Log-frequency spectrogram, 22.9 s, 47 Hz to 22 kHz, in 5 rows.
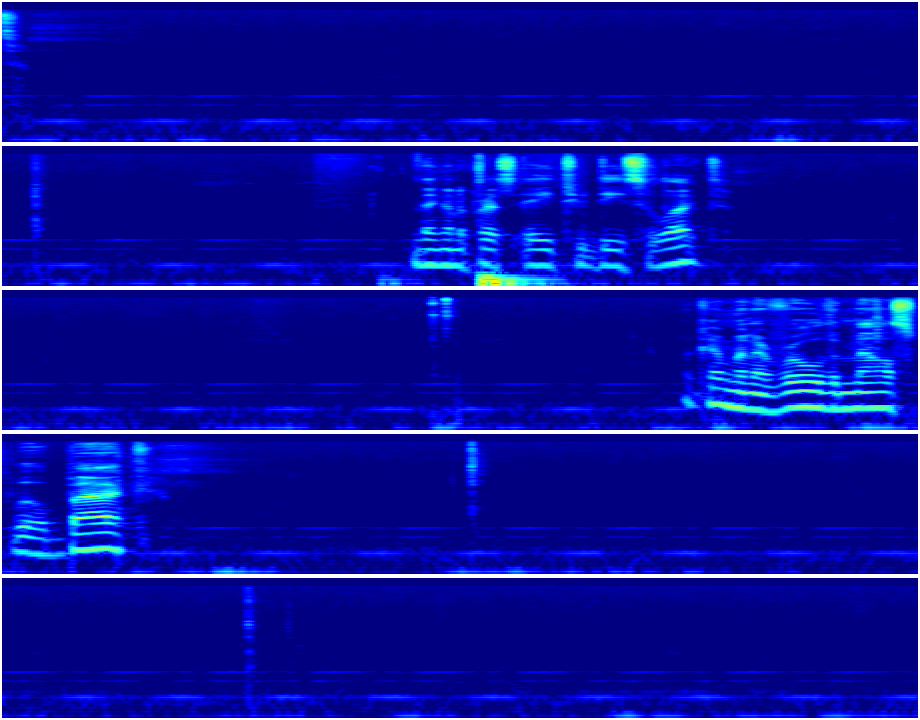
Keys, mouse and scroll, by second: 4.8 middle click, 6.9 a, 11.3 click, 11.6 click, 12.3 scroll down 1, 12.9-13.5 scroll down 1, 13.5 middle click, 14.3 middle click, 16.1 middle click, 19.6 middle click.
